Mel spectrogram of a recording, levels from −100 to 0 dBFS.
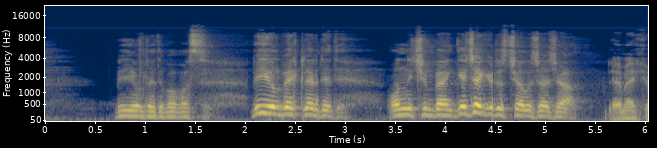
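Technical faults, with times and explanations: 2.72 s and 4.47 s: compressed frames skipped. The speech jumps ahead about 70 ms, then 100 ms, fitting whole 26.1 ms frames. Overlapping frames leave a smeared seam in the waveform and spectrogram, not a sharp click.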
